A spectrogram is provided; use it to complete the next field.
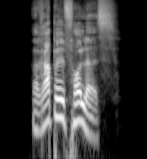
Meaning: strong/mixed nominative/accusative neuter singular of rappelvoll
- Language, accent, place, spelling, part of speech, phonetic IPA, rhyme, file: German, Germany, Berlin, rappelvolles, adjective, [ˈʁapl̩ˈfɔləs], -ɔləs, De-rappelvolles.ogg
